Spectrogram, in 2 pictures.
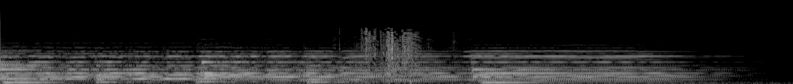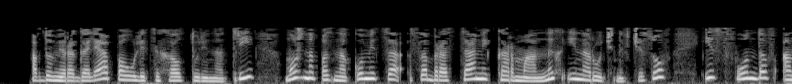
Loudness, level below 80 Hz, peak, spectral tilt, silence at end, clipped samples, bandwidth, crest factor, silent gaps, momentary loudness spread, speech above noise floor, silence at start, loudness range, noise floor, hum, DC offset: -14 LUFS; -46 dBFS; -2 dBFS; -11.5 dB/octave; 0 s; under 0.1%; 5.8 kHz; 16 dB; none; 22 LU; 52 dB; 0 s; 19 LU; -66 dBFS; none; under 0.1%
